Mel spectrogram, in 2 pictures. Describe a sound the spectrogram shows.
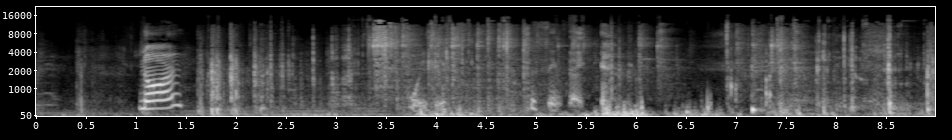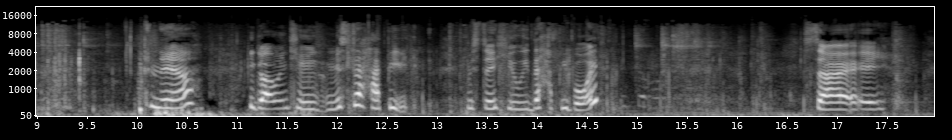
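A young girl sings in short loud bursts.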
